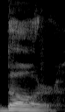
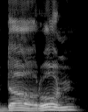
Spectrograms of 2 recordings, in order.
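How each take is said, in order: First: The word ends on the r consonant. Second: The word ends with a vowel plus n. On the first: "if we want sukun ending become, you ignore the vowel" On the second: "Here darun"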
